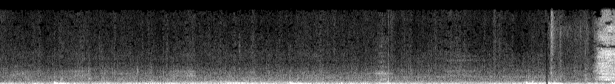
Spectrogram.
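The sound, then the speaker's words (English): A steady low rumble of vehicle engines driving past a parked car, with a few brief louder swells and thumps as they go; no one speaks. “I'm sitting in my car crying right now over the loss of more lives, and this is what is about to drive past me.”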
